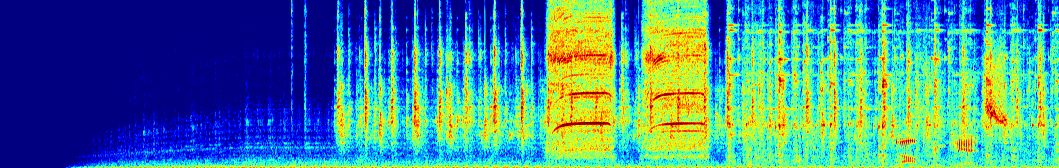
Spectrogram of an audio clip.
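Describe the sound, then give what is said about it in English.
A random number generator machine starts abruptly and runs with loud, steady mechanical whirring and rapid ratcheting clatter. A few brief higher whines sound over the rattle. “So, I will now run the random number generator.”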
